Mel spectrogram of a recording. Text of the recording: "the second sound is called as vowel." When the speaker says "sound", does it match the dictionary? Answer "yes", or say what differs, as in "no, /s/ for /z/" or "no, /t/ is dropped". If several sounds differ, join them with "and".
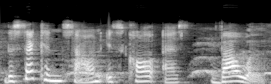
yes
